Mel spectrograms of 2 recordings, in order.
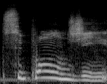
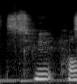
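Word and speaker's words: スポンジ: Supponji is how you say sponge in Japanese. Supponji.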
